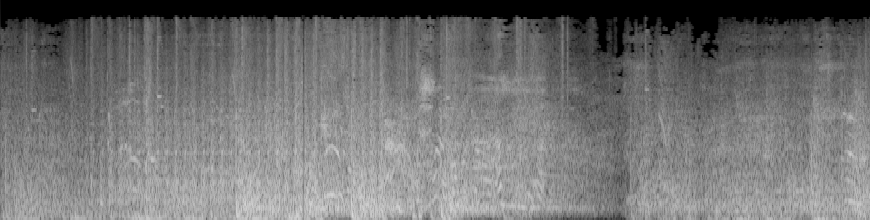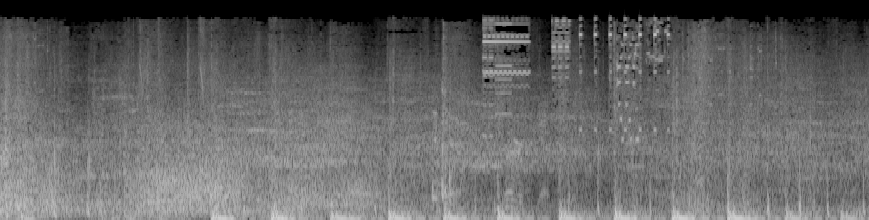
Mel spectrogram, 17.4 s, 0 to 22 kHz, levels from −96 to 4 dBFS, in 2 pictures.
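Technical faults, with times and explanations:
2.70 to 3.23 s, loose connector crackle: an irregular half-second burst of scratchy crackle as a worn contact rapidly breaks and remakes, chopping the signal.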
